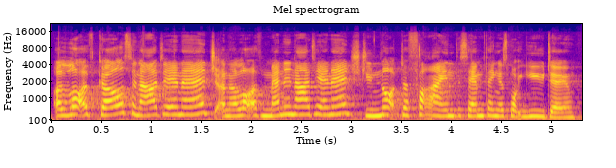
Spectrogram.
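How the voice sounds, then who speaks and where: A British woman debating on a panel, combative and quick to object when interrupted. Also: sits high, fairly bright tone. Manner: combative, keeps insisting she is being interrupted. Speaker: panel guest.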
